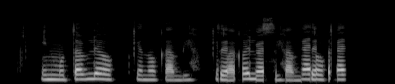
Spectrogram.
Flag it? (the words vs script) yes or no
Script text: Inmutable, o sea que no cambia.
yes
